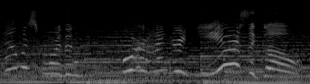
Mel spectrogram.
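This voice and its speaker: A woman voicing a tiny, excitable fairy girl companion in a game, bubbly and chatty, referring to herself by name. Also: extremely high pitch, slow, soft background music, exaggerated voice. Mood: chirpy.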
